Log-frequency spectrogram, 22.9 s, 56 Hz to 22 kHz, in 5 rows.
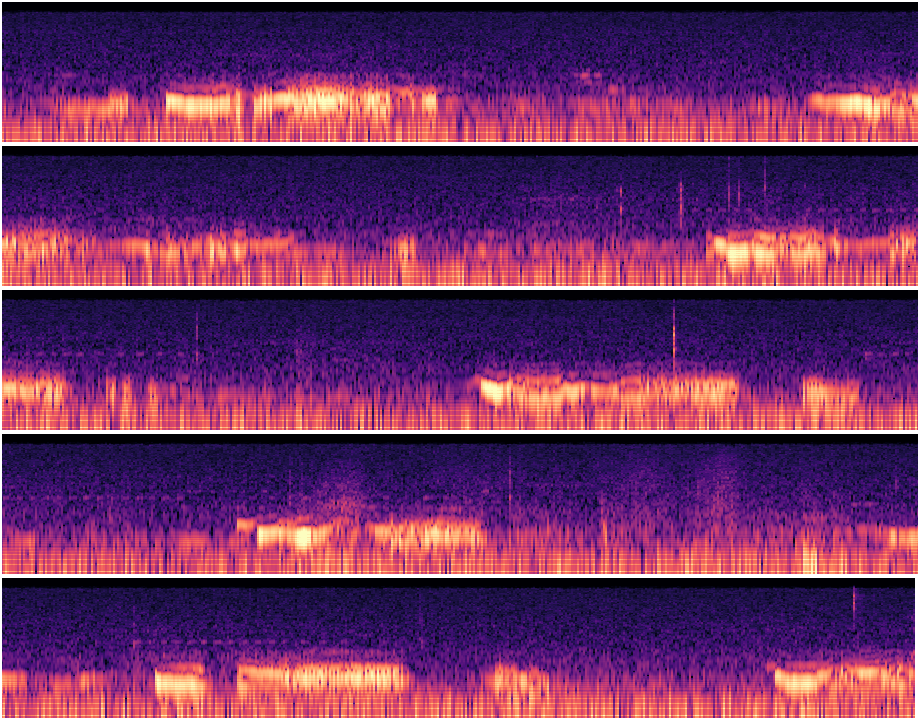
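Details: Sleeping Russian Blue cat in deep sleep during a nap, snoring: soft, low, fluttering snores at about 18 breaths a minute over steady room hum.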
